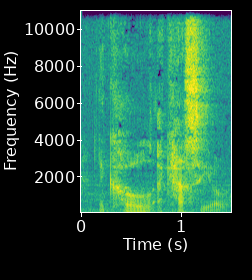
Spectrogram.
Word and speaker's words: Nicole Acacio: So I'm very pleased to welcome Nicole Acacio. Did I get your name right? – You did.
